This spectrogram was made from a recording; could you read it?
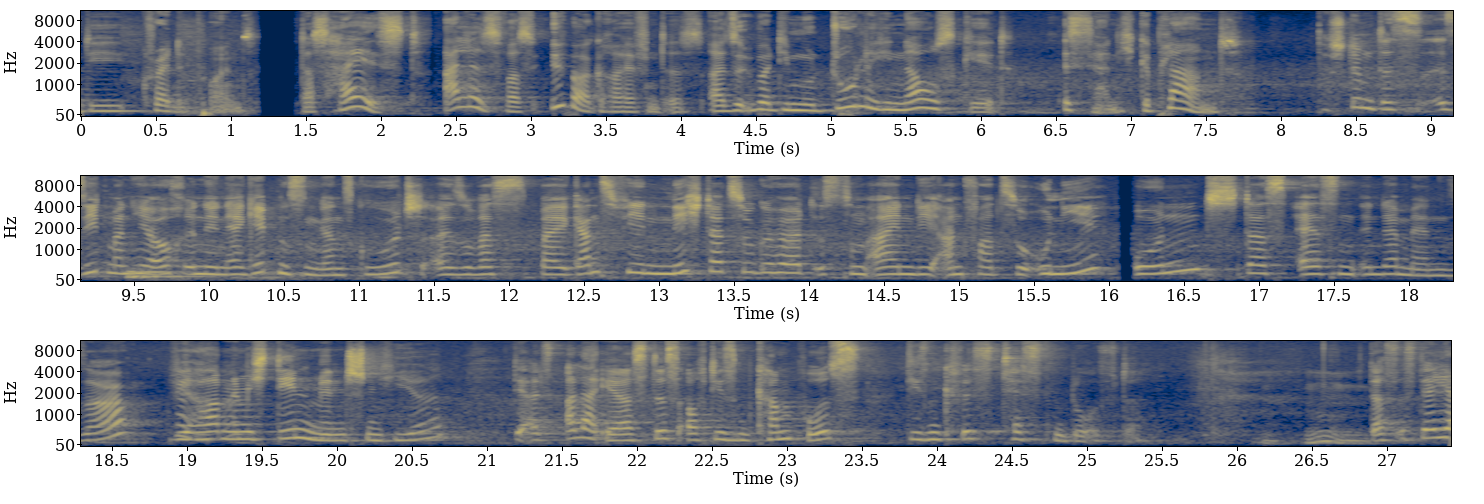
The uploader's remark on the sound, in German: Sonderfolge unseres Podcasts, die wir live auf dem Campus in Vechta aufgenommen haben.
